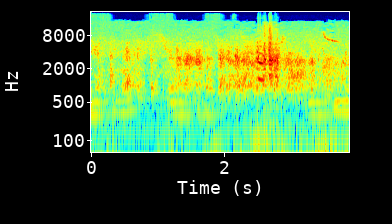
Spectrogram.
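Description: Ducks honking as they cross to the other bank of a river along a pilgrims' walking route, a noisy overlapping clamor of calls with a louder burst near the middle, set against steady outdoor background.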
